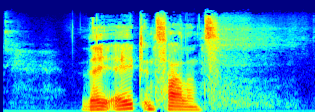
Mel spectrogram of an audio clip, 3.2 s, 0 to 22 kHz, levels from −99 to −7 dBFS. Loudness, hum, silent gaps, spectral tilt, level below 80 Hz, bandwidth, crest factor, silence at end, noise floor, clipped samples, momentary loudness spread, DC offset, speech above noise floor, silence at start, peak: -19 LUFS; none; none; -3 dB/octave; -58 dBFS; 15.5 kHz; 22 dB; 0.65 s; -56 dBFS; under 0.1%; 21 LU; under 0.1%; 37 dB; 0.05 s; 0 dBFS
